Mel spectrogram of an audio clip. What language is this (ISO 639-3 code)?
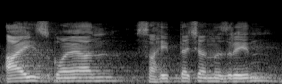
kok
